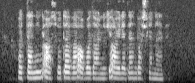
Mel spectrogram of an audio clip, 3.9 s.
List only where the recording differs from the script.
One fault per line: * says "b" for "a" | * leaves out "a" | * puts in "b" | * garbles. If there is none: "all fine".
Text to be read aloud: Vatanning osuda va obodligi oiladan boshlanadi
all fine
